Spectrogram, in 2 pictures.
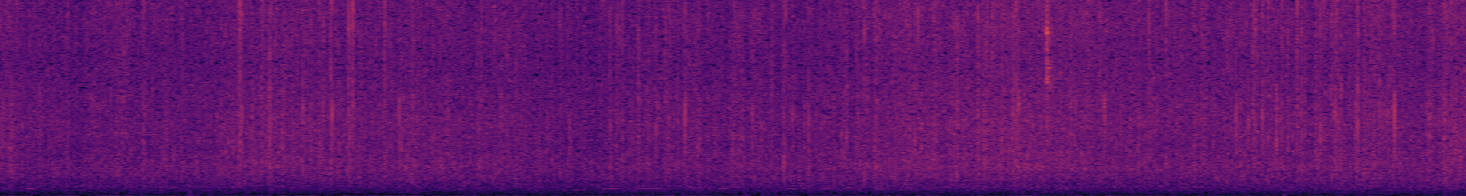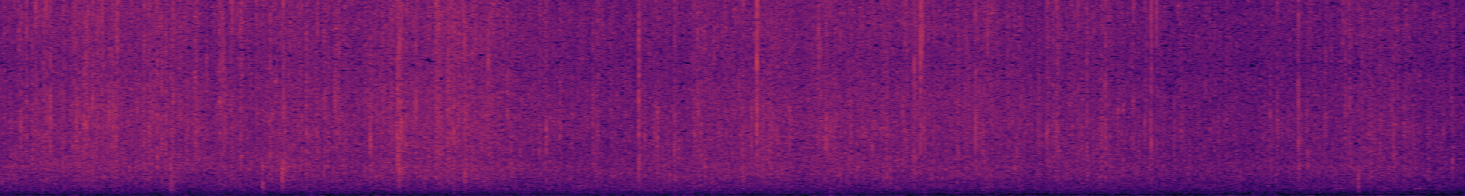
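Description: Steady rain falling: an even hiss with scattered individual drop taps, growing a little louder in the middle.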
